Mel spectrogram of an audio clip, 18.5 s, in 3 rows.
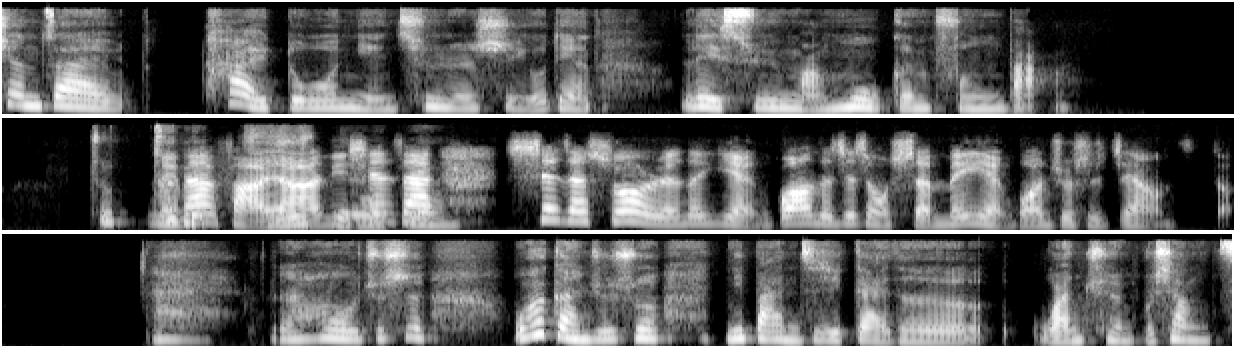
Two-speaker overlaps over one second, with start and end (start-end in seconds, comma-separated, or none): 6.9-8.5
